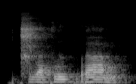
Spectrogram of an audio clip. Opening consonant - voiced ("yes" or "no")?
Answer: no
